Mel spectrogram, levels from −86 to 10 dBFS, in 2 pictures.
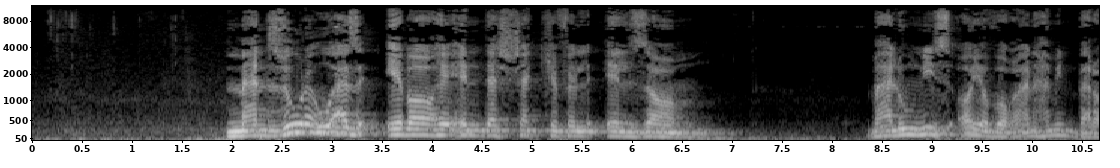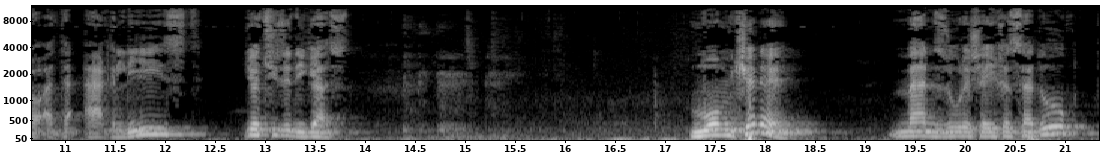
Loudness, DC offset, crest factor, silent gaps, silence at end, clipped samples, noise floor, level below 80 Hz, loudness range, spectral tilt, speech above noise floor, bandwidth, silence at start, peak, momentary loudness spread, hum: -19 LUFS; under 0.1%; 20 dB; none; 0 s; under 0.1%; -51 dBFS; -38 dBFS; 8 LU; -5.5 dB/octave; 33 dB; 11.5 kHz; 0.15 s; 0 dBFS; 14 LU; none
